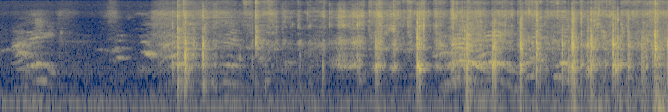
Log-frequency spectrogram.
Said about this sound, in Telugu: దీన్ని మనం ఇప్పుడు మిక్స్ చేసుకుందాం.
